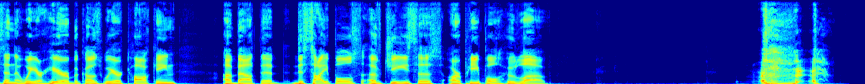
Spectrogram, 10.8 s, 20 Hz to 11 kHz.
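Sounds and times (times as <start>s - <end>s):
speech: 0.0s - 6.9s, 9.5s - 10.4s
person coughing harshly: 9.4s - 10.5s.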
